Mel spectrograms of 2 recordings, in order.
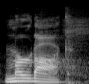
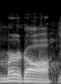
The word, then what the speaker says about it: Murdaugh: Is it Murdoch or is it Murdaugh? – They just spell it weird with a GH at the end. It's weird. It's Murdoch. – Oh, it is? Doc? Like with a K? – Yeah, but it's It doesn't. It's not spelled. It's typical of the English language where it doesn't look anything like it's pronounced. Right. But I believe it's Murdoch. – It is Murdoch.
